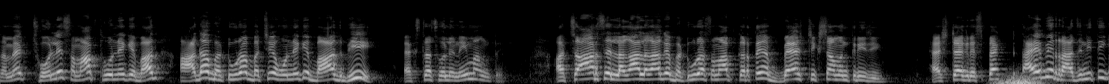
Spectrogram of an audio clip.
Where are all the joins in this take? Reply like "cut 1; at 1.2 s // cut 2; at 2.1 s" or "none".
cut 1; at 10.1 s

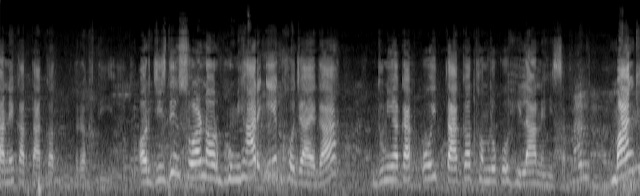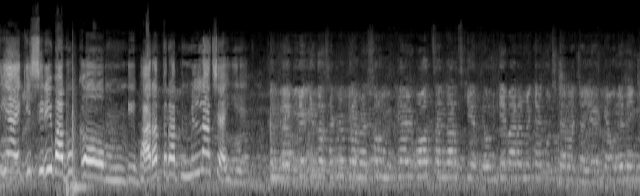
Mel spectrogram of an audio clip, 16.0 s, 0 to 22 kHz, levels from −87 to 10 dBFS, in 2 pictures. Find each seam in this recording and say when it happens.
cut 1; at 1.5 s // cut 2; at 7.4 s // cut 3; at 9.6 s // cut 4; at 11.4 s

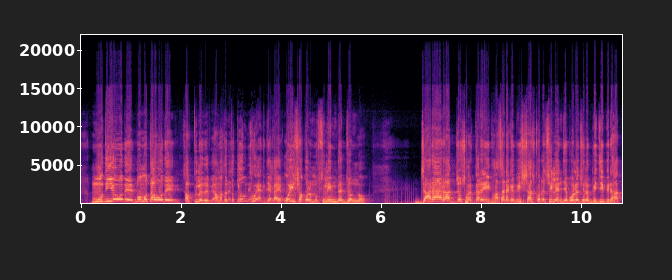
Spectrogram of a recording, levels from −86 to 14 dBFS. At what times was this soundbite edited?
cut 1; at 3.2 s

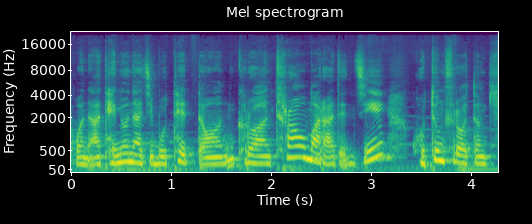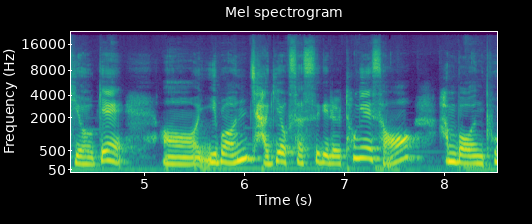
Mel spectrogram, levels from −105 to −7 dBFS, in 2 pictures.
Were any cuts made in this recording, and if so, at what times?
none

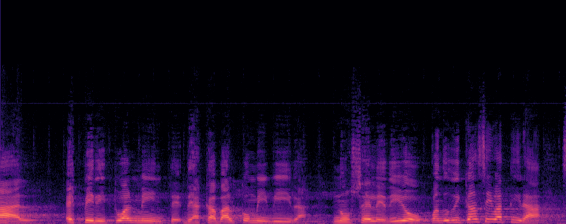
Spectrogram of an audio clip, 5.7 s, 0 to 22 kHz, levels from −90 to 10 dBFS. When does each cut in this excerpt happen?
cut 1; at 4.3 s

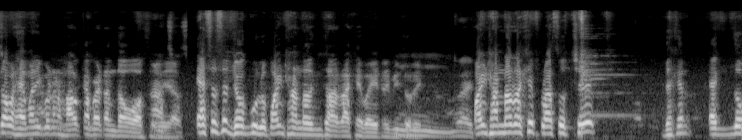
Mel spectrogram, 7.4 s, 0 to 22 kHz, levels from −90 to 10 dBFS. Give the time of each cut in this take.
cut 1; at 1.9 s

